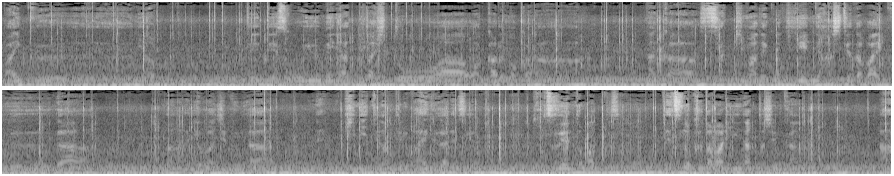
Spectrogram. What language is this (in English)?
Japanese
